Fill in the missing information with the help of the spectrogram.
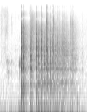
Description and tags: essen mysounds stefanie
a leather cup with dices
object, mysound, Essen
